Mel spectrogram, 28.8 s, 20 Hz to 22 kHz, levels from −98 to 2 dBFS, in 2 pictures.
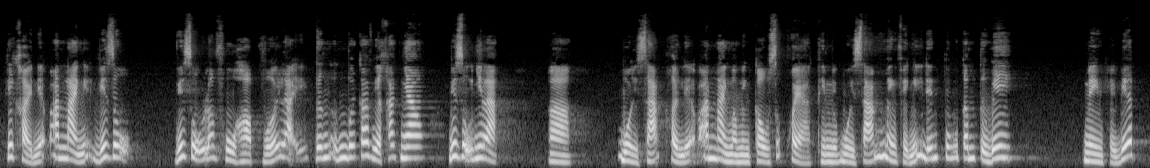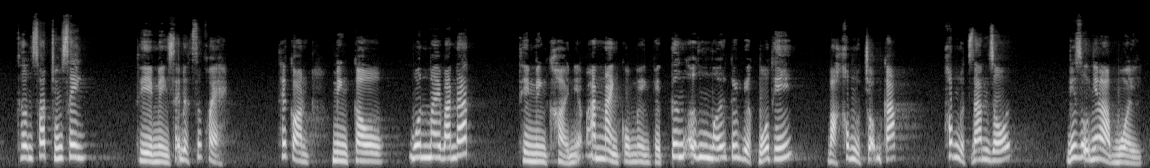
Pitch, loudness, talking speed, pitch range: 255 Hz, -17 LUFS, 210 wpm, 190-275 Hz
